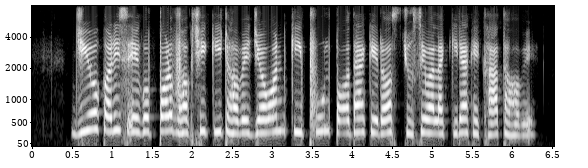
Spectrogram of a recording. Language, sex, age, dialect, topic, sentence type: Bhojpuri, female, 18-24, Northern, agriculture, statement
